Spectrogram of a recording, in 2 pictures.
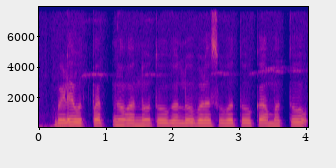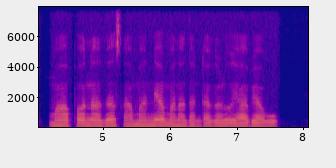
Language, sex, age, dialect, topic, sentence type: Kannada, female, 18-24, Central, agriculture, question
